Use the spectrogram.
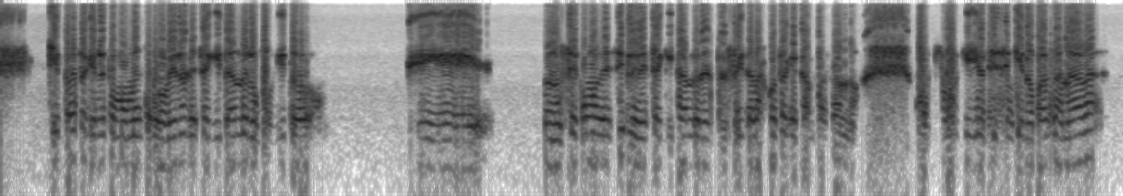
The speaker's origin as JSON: {"language": "Spanish", "town": "Quintero", "region": "Valparaíso", "country": "Chile", "tie": "born or raised there", "said": "Yo soy nacida y criada acá en Quintero, 35 años, y mis hijos igual."}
